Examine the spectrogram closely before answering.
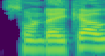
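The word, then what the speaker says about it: sondaica: सोडाइका सही उच्चारण क्या? सोडाइका। क्या हो गया? सोडाइका हो गया।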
